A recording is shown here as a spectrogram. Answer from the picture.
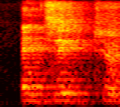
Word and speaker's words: adjective: भी बताती चलूं कि अंग्रेजी जबान में जहां कहीं डी और जे इकट्ठे होंगे वहां पर डी की आवाज साइलेंट हो जाएगी और हम जे की आवाज को बढ़ा देंगे। सो हम इस वर्ड को एडजेक्टिव नहीं बोलेंगे, इस वर्ड को हम एडजेक्टिव बोलेंगे।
